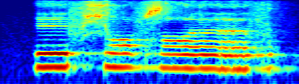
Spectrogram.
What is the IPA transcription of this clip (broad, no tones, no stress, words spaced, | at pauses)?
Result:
eːfɕɔːvzˤɜːv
